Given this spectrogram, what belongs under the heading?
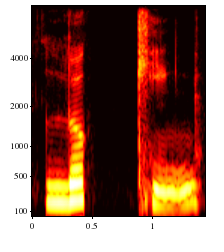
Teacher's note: the vowel here is uh like took so don't round your lips it'll sound like looking so look keep your lips straight looking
